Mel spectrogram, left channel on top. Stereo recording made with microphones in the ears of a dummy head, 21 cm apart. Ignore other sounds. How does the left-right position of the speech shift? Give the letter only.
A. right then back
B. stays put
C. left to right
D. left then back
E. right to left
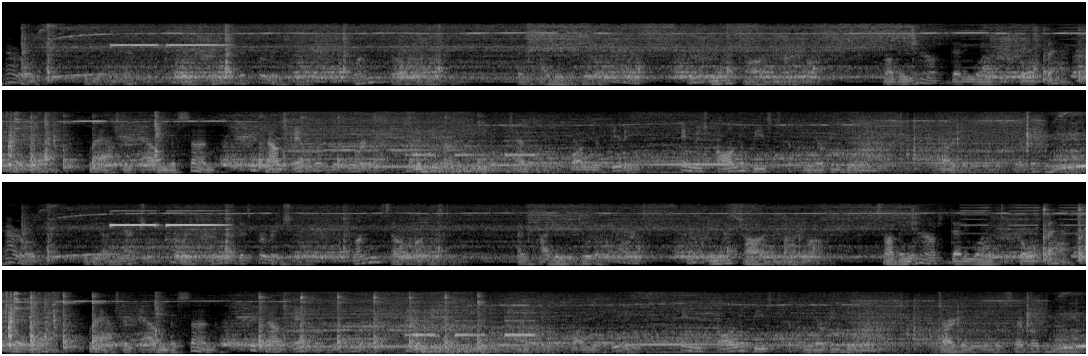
D.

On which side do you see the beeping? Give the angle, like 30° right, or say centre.
30° right.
